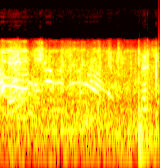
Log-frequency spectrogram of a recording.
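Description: Children's voices talking and calling over one another, high-pitched and indistinct.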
